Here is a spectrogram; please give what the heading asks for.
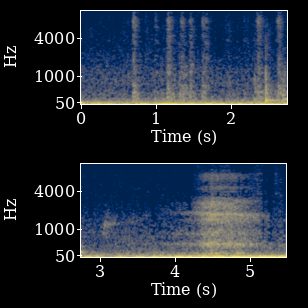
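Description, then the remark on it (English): The speaker's chair squeaking as it is deliberately rocked to make it squeak, with scraping creaks and brief squeals that grow louder toward the end into a sustained, higher-pitched squeal. No one speaks. “Sound of my chair squeaking. I'm purposely making it squeak now.”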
